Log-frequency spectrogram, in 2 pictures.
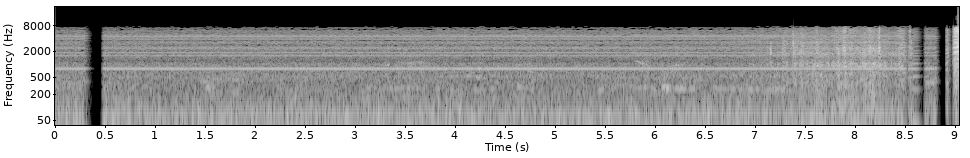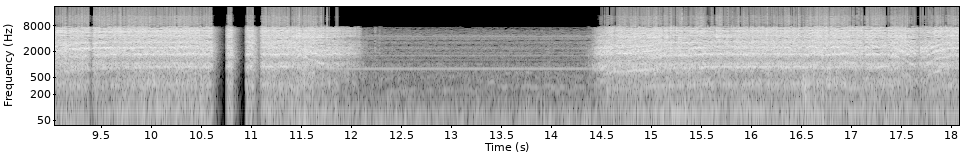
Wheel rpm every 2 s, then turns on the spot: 0, 0, 0, 0, 90, 150, 0, 140, 200.
none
